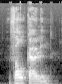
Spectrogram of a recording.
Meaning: plural of valkuil
- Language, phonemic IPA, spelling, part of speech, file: Dutch, /ˈvɑlkœylə(n)/, valkuilen, noun, Nl-valkuilen.ogg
